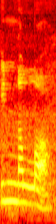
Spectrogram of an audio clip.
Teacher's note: اللہ سے پہلے لفظ نون کے اوپر زبر ہے تو اللہ کو پر کر کے پڑھیں گے · انا کی نون مشدد ہے، سختی سے جمع کر پڑھیں گے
